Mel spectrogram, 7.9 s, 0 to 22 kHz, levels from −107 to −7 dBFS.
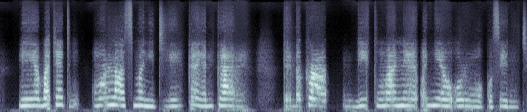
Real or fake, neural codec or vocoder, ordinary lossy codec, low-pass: fake; codec, 44.1 kHz, 0.9 kbps, DAC; none; none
